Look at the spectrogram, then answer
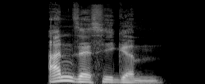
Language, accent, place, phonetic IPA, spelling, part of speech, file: German, Germany, Berlin, [ˈanˌzɛsɪɡəm], ansässigem, adjective, De-ansässigem.ogg
- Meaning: strong dative masculine/neuter singular of ansässig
